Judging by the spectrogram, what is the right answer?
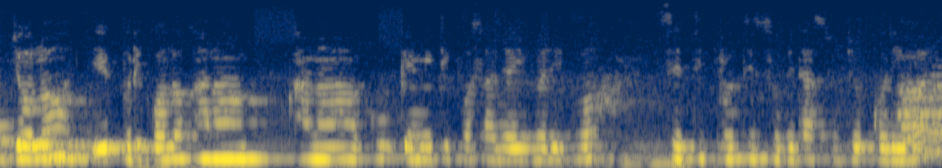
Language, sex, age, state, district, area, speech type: Odia, female, 18-30, Odisha, Balangir, urban, spontaneous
